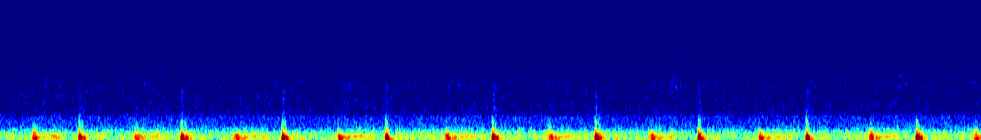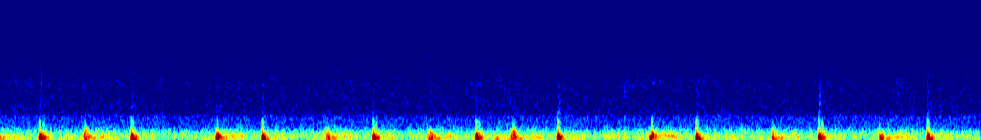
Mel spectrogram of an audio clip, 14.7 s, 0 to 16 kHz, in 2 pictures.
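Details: Female resting heartbeat, described as unstable, recorded with a simple microphone or headphone. Low thumps around 78 a minute with uneven spacing and varying strength: an irregular rhythm with arrhythmia and abnormal beats.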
